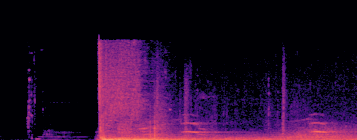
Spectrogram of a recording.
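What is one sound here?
A lightsaber hums loudly amid sudden game action sounds.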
